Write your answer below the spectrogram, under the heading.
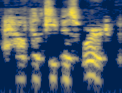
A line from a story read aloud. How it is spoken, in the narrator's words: whispered Betsy to Shaggy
